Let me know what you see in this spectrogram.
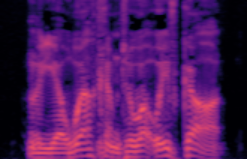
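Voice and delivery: ordinary delivery, nothing marked

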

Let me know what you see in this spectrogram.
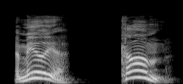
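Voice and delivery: very high, swooping falsetto shout. Narrator reads a man calling his dog to come, falsetto shout. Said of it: "Jimmy cried in his falsetto".

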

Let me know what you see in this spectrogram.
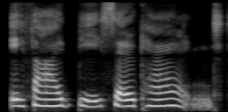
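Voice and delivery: very slow, taunting, mocking, drawn-out drawl. The maid repeats the visitor's polite words back at her: mocking Cora. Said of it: "mimicked the maid in a mocking tone".

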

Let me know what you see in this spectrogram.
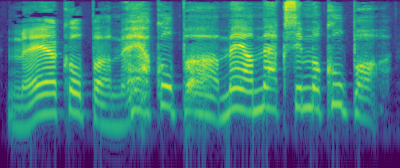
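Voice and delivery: loud stage whisper. Reading a story, a man scolded by a girl answers in a loud whisper. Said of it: "said in a loud whisper".

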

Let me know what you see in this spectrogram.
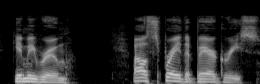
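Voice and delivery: ordinary delivery

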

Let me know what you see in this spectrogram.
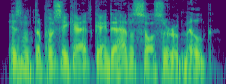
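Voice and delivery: plain

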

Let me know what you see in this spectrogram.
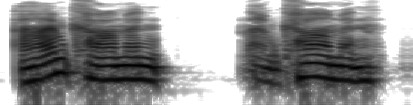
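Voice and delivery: ordinary delivery

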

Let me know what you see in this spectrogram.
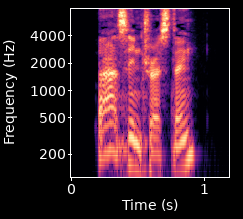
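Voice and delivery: condescending, patronizing voice pitched very high. A young man answers an older man who then calls him 'my boy': patronizing. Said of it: "Don't patronize".

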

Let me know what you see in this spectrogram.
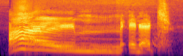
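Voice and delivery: shrill, creaky, rough high growl with drawn-out "I'm". Narrator reads the bone answering the robbers' question, growling. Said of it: "the bone growled".

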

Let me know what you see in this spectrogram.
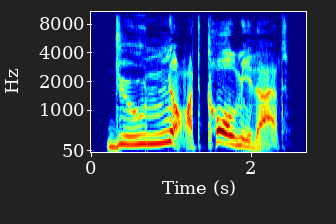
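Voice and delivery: teeth gritted, "not" dragged out and stretched. Narrator answers a doctor who greets them by an old name: through clenched teeth. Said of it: "I said through clenched teeth".

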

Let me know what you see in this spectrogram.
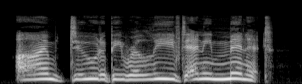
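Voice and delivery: put-on wheezing. The narrator, knocked to the ground and bleeding, wheezes at her attacker. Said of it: "I wheezed".

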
